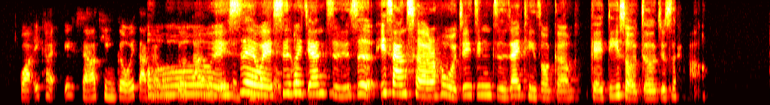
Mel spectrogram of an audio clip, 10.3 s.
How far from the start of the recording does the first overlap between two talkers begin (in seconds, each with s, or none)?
2.0 s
